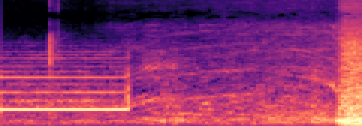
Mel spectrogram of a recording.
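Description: A single steady horn-like tone, one flat pitch held for about a second, that cuts off sharply, followed by a faint murmur of voices.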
